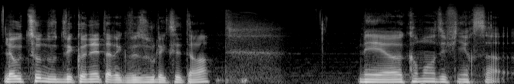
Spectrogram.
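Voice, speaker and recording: A man's voice: fairly low pitch, steady tone, brisk, a little mellow, soft background music. A young man from Franche-Comté with a faint Franc-Comtois French accent, chatting casually with his stream chat and mocking himself. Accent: slight Franc-Comtois French.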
